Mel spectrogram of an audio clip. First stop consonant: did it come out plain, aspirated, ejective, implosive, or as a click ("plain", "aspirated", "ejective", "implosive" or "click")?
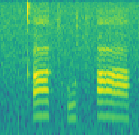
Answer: ejective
